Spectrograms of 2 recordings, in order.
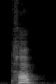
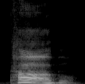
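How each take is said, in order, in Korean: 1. 마지막 자음이 모음 없이 딱 끊겨요. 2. 마지막 자음 뒤에 모음이 와요. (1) "두 번째 읽기는 우리 정음식으로 읽은 거예요" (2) "이런 식으로 보통 이제 서양 글자고 ... 서양인들은 그렇게 읽지만"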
